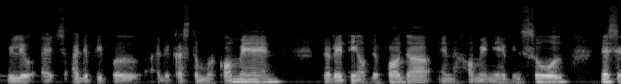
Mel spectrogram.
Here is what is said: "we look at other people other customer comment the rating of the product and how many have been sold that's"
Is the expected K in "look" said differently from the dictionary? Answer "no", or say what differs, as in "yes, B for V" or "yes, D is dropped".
yes, K is dropped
